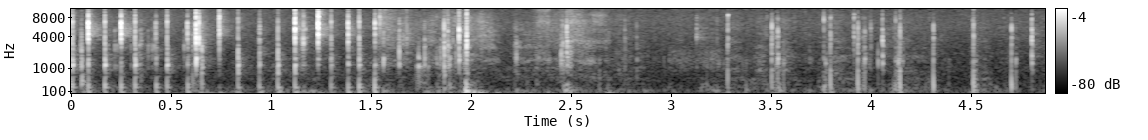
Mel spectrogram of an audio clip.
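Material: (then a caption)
Plastic. Fingertips press and click the buttons and tap the casing of a small, hollow black plastic Game Boy Advance SP that sits opened on a table. About thirty short, dry clicks and taps come in quick succession, each with a low, hollow thump and a bright plastic edge. There is a louder cluster near the start and a softer patch in the middle.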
